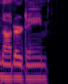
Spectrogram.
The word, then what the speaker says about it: Notre Dame: But my big question now is, because I read up on a news story recently that Notre Dame, the University Notre Dame somewhere in USA, they have... – Notre Dame. They actually pronounce it Notre Dame. – Okay, Notre Dame.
